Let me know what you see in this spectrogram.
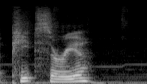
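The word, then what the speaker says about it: Peatzeria: There was one evening that we ate at the Pizzeria. P-E-A-T Zeria. Is that like a pizza or not a pizza? Yeah, it's a pizza place, but they spell it P-E-A-T, like Pizzeria.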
